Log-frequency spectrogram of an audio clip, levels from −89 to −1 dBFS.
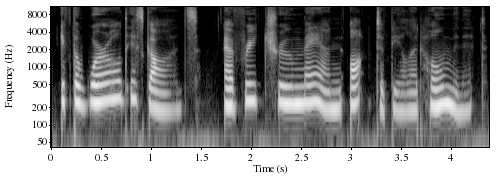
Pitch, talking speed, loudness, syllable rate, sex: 220 Hz, 205 wpm, -17 LUFS, 4.6 syllables/s, female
